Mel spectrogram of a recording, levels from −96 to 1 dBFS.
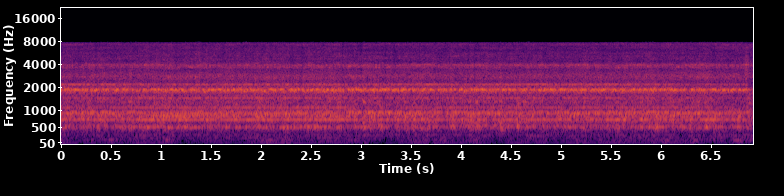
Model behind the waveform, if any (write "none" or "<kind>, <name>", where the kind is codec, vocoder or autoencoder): autoencoder, DAC-VAE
